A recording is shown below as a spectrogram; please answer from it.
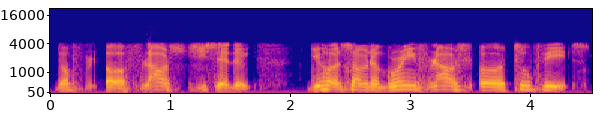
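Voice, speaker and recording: Man doing a stammering, slangy excuse-maker calling over the phone. Slightly high voice, tinny dry line. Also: normal speed, no room sound. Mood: rambling. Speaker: caller.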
